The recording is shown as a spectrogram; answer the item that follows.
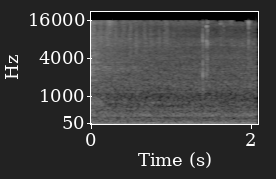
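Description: Steady low hum of a 2022 Ford Maverick's 2.0-litre EcoBoost four-cylinder idling with the air conditioning running, heard from inside the cab.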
